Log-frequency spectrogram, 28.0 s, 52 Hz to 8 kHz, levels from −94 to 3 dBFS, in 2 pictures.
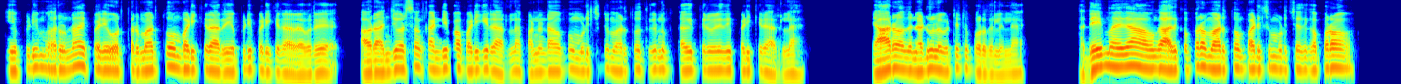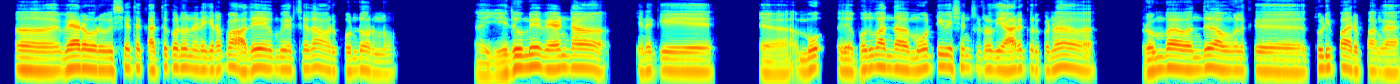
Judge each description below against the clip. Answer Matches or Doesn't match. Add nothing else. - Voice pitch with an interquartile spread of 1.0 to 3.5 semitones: Matches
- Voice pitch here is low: Matches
